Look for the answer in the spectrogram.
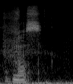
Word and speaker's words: Mens: Mince. – On dit mince, mais ça s'écrit M-E-N-S quoi. M-E-N-S, ouais, c'est ça, mince on dit.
